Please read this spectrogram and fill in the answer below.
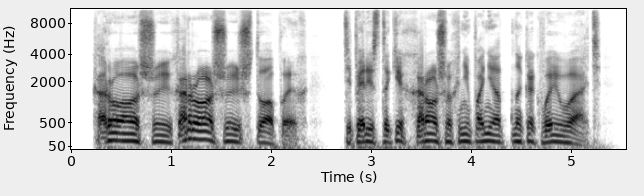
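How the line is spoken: Grumbling. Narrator (Russian): ворчал Эмик

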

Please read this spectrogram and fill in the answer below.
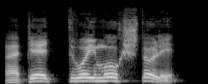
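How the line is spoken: Moaning. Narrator (Russian): простонал Джендри

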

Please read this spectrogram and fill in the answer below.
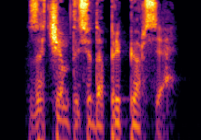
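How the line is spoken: Furious venomous hiss. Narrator (Russian): прошипел обережник, посрамив разъяренную ухтайскую гадюку

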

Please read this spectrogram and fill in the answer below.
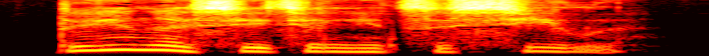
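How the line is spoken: Barely audible. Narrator (Russian): едва слышно начал говорить он

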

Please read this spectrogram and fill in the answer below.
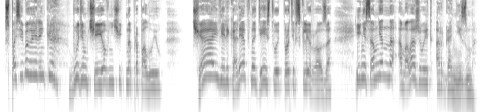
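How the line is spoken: Animated exclamation. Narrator (Russian): Тень Мукомолова ... воскликнул с оживлением

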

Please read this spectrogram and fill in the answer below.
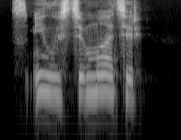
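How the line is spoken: Breathless exhale. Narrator (Russian): выдохнул Тимиан

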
